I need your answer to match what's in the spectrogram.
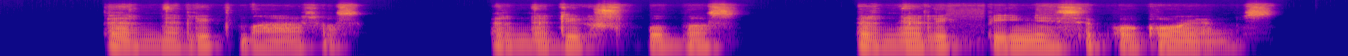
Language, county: Lithuanian, Marijampolė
